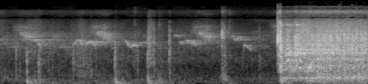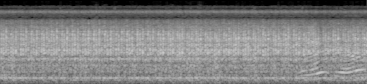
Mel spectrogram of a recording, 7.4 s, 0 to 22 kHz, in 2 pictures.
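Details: Used Evinrude 115hp outboard replacing a seized Johnson 135hp on a 1973-74 Glastron, warm-up lever set down: after a few clicks it settles into a steady even run, no misses; runs good, water pump output still suspect.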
